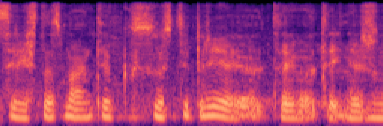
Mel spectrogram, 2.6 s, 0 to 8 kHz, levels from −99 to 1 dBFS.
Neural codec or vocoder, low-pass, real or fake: vocoder, 22.05 kHz, 80 mel bands, HiFi-GAN; 7.2 kHz; fake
